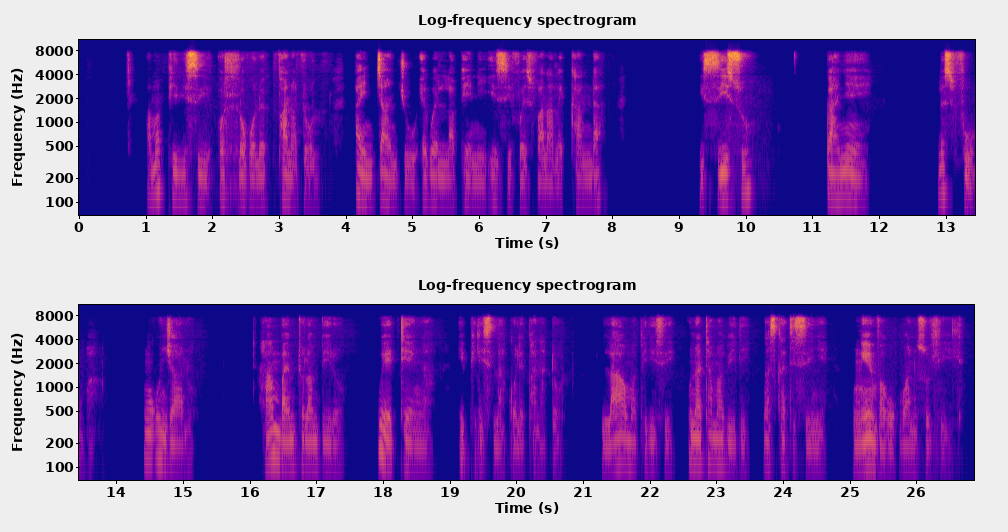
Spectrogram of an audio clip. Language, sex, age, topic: North Ndebele, male, 25-35, health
